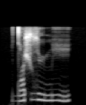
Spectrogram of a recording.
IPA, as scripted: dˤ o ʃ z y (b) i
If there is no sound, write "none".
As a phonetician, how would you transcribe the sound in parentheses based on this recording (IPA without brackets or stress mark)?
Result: m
